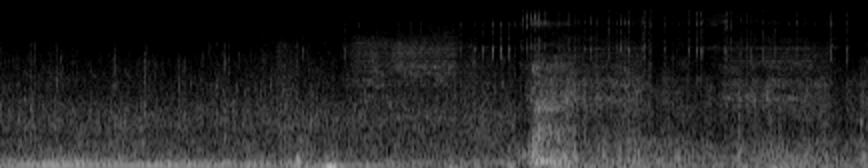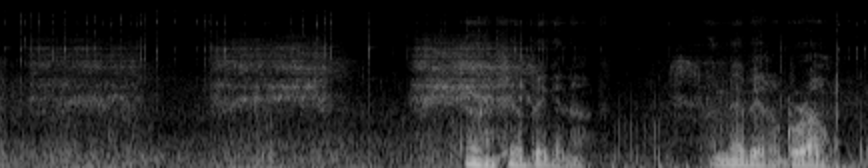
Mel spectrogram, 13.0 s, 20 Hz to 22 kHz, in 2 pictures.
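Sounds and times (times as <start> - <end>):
fishing reel clicking: 2.7 - 13.0.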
